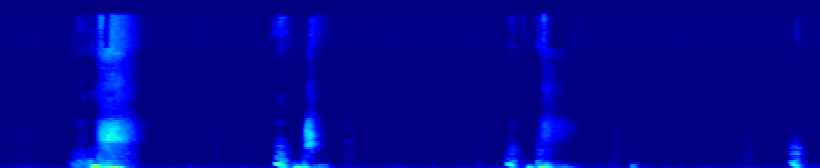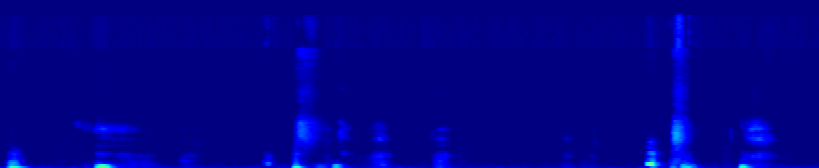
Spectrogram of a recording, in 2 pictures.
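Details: Run of short, muffled sneezes at night, deliberately held back to stay quiet, with a few fuller ones escaping; stifled sneezes.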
